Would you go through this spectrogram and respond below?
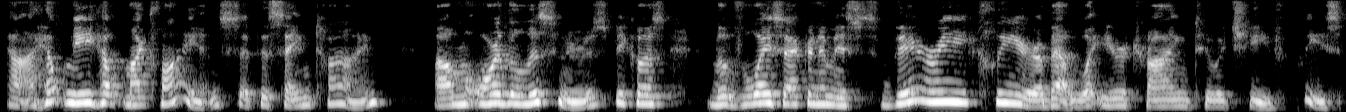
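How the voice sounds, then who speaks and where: A woman's voice: medium pitch, animated, unhurried, darkish tone. A woman podcast host and coach who explains her ideas thoughtfully and draws out her guest. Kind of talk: interview conversation.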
